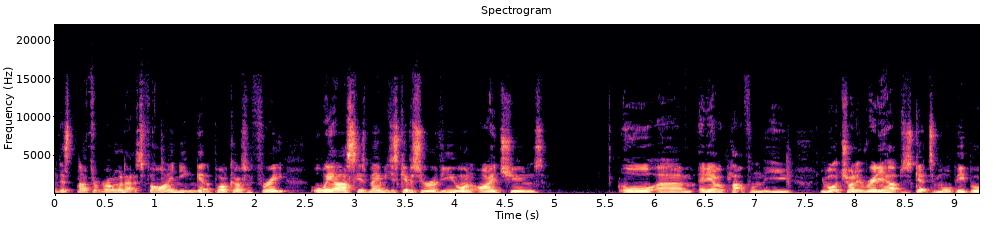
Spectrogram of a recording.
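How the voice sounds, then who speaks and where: A man hosting a podcast, chatting casually and addressing the listeners directly. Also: mid-range voice. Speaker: podcast host.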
